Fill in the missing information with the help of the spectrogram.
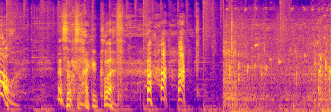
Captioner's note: laughs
